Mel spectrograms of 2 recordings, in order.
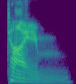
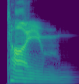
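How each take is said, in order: Both takes have the same delivery.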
